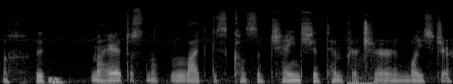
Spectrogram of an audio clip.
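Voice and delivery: mumbling under breath. Voicing a character stroking her hair as she walks: mumbling to herself. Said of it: "as you walk and mumble to herself".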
